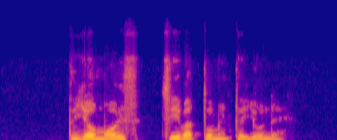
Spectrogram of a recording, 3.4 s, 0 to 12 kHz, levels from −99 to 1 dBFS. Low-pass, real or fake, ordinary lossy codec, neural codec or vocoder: 7.2 kHz; real; Opus, 32 kbps; none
